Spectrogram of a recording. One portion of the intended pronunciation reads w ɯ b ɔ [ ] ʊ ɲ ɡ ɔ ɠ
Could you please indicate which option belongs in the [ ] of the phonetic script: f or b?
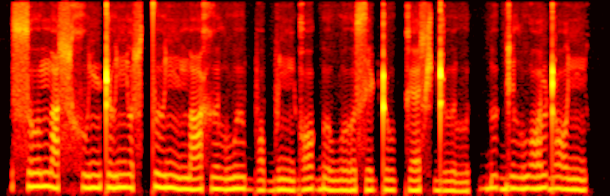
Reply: b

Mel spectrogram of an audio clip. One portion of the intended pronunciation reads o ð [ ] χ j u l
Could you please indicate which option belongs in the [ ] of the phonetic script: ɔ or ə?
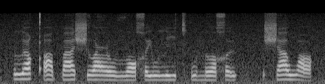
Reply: ɔ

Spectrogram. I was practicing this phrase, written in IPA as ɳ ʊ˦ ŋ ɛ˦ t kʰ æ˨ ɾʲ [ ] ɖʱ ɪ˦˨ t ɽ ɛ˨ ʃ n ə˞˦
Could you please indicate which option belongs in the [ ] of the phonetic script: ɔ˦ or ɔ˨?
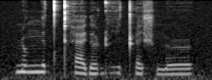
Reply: ɔ˦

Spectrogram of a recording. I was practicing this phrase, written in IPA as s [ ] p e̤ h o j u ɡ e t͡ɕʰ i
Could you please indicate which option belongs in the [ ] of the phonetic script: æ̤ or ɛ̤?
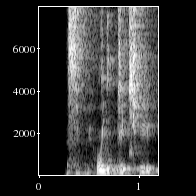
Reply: æ̤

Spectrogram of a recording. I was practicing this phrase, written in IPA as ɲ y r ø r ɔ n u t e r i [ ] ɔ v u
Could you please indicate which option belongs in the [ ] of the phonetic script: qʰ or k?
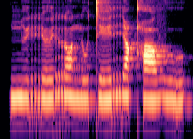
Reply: qʰ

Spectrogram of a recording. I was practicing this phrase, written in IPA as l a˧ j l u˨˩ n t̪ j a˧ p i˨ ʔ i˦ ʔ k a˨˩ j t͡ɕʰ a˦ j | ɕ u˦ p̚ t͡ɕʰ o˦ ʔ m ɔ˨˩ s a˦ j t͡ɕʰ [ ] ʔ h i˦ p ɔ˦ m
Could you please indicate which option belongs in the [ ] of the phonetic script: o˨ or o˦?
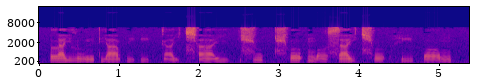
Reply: o˨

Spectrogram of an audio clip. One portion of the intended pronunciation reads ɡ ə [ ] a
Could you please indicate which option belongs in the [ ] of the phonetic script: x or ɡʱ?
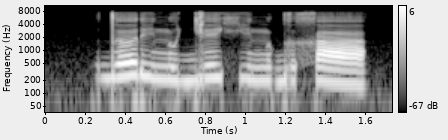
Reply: x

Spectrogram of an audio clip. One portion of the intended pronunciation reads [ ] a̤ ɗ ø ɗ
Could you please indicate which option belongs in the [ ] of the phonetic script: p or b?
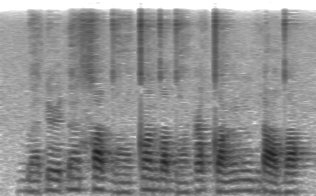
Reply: b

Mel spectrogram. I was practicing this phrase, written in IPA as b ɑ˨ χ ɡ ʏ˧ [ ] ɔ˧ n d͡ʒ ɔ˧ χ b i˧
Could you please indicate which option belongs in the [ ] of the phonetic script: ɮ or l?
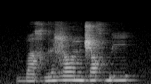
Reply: ɮ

